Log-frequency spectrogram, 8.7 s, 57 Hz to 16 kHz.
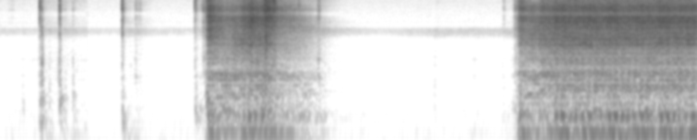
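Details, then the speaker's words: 1987 Chevrolet Corvette C4 that sat 25 years, with a new battery and security light off (VATS ruled out): a few clicks, then a steady churning crank about three times a second that never fires. Crank-no-start from a failed fuel pump. "I quickly realized VATS wasn't the issue when the security light was off and I was able to crank the engine. But it won't fire."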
